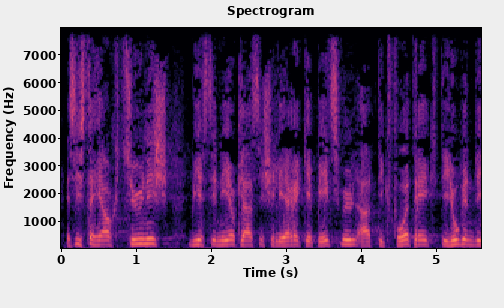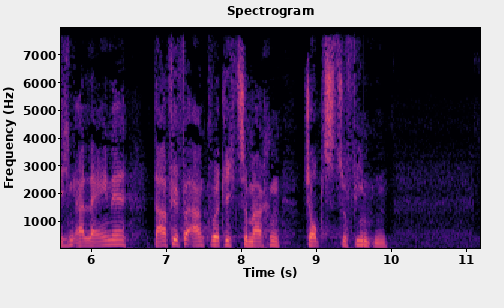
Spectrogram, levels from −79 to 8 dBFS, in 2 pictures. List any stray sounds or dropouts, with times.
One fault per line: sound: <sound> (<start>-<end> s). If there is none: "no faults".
no faults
